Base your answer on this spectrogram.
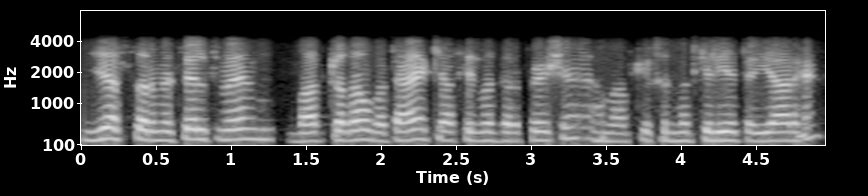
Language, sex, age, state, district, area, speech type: Urdu, male, 18-30, Uttar Pradesh, Saharanpur, urban, conversation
